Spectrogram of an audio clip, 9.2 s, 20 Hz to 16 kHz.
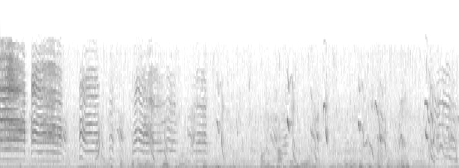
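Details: Several otters recorded on Saturday 24th February: piercing high squeals open the recording, then scattered chirps, softer whines and low grunts mix with background noise and a steady low hum.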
